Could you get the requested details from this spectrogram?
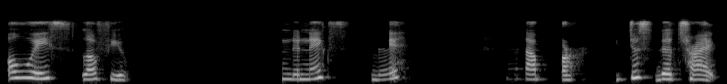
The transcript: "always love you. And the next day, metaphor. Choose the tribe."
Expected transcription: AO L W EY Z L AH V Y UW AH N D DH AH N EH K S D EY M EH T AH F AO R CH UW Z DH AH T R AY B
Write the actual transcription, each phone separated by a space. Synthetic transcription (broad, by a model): AO L W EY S L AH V Y UW AH N D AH N EH K S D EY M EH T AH P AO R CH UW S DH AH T R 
